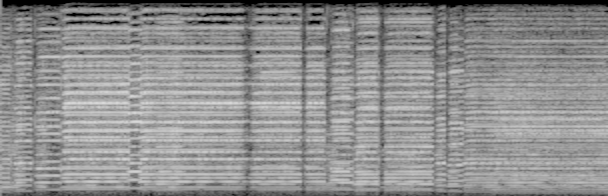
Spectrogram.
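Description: Instrumental break in a Russian folk-style song: an accordion plays the melody in steady held notes and chords, with no singing.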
